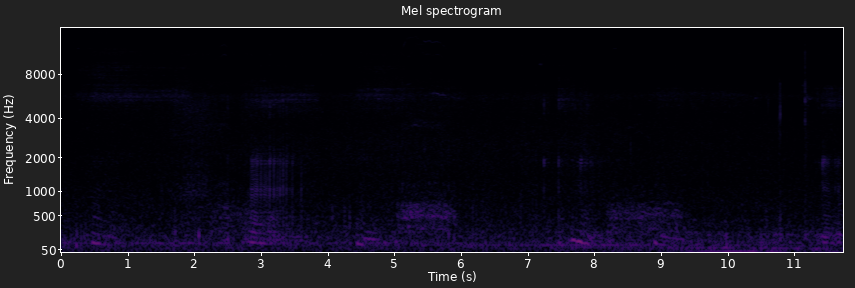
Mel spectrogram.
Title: Snoring cat!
